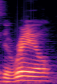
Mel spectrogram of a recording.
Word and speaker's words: Daryl: Yeah, my name's Darrell. It's spelled like Daryl, but it's pronounced Darrell.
